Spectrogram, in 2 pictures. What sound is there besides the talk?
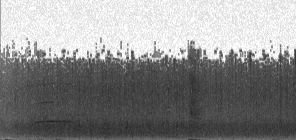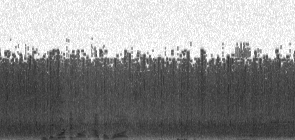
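audience clapping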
